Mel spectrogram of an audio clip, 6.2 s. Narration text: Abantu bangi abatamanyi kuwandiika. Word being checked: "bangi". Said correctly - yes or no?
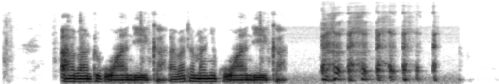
no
